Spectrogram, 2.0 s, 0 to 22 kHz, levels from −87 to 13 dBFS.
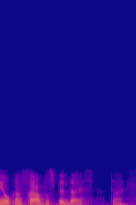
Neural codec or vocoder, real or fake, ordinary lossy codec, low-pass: codec, 16 kHz in and 24 kHz out, 1 kbps, XY-Tokenizer; fake; AAC, 16 kbps; 7.2 kHz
